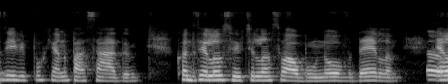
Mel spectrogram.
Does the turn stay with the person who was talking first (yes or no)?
yes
